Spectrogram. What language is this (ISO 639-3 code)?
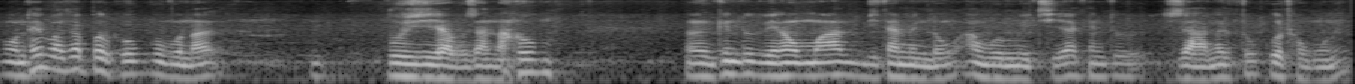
brx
